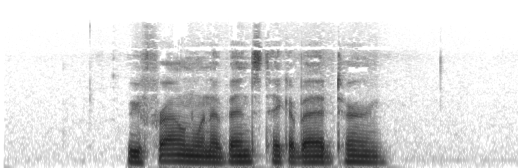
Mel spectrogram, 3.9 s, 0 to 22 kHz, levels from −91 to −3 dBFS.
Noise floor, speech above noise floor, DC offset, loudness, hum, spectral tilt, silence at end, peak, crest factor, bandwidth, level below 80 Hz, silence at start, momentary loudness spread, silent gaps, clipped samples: -69 dBFS; 52 dB; under 0.1%; -18 LUFS; none; -6 dB/octave; 1 s; -2 dBFS; 16 dB; 11 kHz; -52 dBFS; 0.95 s; 8 LU; none; under 0.1%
